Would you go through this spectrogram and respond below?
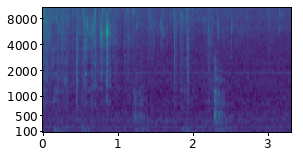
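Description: Southern fried apple pies sizzling in a pan over low heat, a steady soft crackle and spatter that runs throughout with no talking.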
